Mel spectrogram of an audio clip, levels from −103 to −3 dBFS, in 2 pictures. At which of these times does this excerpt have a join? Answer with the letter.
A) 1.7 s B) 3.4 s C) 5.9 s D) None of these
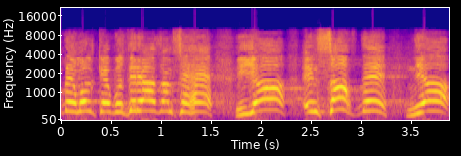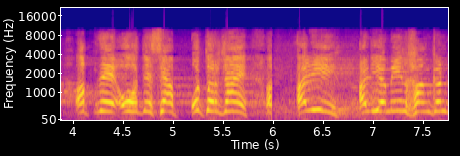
C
